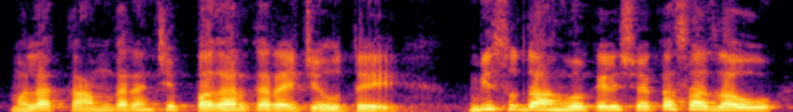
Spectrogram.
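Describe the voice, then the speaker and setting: Guy reading an older man teasing and mocking, sarcastic, high voice. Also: brisk, darkish tone, lightly acted.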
